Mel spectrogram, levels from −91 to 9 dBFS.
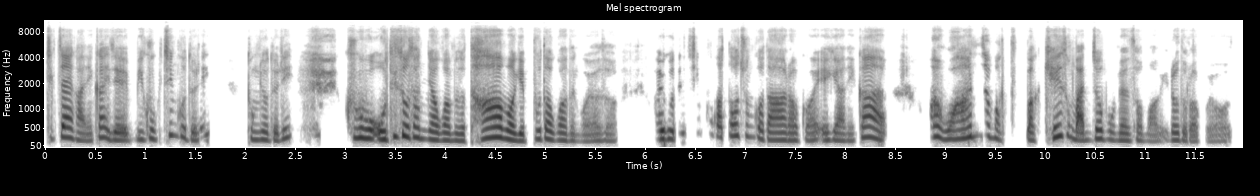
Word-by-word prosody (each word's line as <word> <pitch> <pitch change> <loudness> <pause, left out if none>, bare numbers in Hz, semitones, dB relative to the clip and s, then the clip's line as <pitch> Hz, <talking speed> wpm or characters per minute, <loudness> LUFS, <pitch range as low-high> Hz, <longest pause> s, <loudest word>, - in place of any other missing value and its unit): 직장에 255 +2 +3
가니까 240 +5 -2
이제 200 -4 0
미국 215 +1 -6
친구들이 305 -6 -5 0.5
동료들이 210 +4 -4 0.5
그거 255 0 +3
어디서 285 +8 +5
샀냐고 215 -8 +1
하면서 180 -1 -1
다 260 +8 +6
막 205 -5 +5
예쁘다고 205 +3 0
하는 180 -2 -5
거예요. - - -10
그래서 175 -1 -10 0.4
"아 215 - -4
이거 220 0 +3
내 370 - -14
친구가 345 -7 -6
떠준 300 -2 -2
거다."라고 195 -4 -1
얘기하니까 190 +7 0 0.4
아 280 - +1
완전 265 +7 0
막 235 -4 -4 0.2
막 195 -3 -1
계속 290 +1 +1
만져보면서 195 -3 0
막 - - -12
이러더라고요. 190 -1 -7
220 Hz, 400 characters per minute, -22 LUFS, 190-265 Hz, 0.5 s, 다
